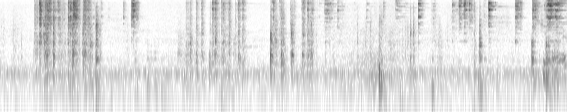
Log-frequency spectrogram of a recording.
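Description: Spoons and forks clatter and clink as they are handled, a run of bright metallic chinks in irregular bursts, close and fairly loud, with no talk over them.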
